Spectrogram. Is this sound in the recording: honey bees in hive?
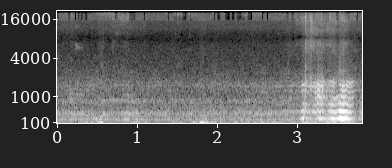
yes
